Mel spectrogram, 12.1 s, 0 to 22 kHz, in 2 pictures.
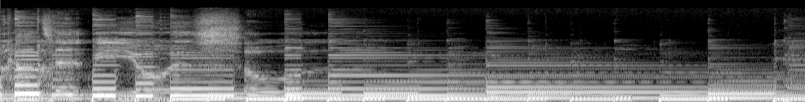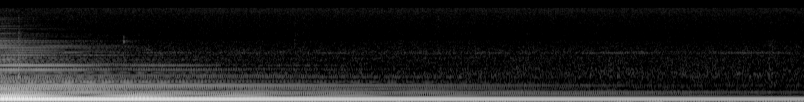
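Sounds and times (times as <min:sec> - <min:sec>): acoustic guitar chord ringing: 0:00.0 - 0:11.8.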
